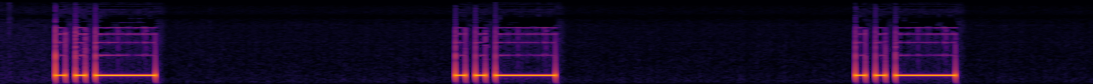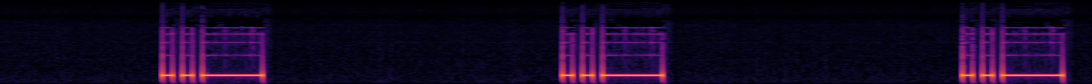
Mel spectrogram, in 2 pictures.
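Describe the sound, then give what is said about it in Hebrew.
Telephone ringing tone on a live call comes as six evenly spaced bursts, each a quick cluster of loud, pulsed electronic tones separated by silence. “בוא נחייג אליו בשידור חי.”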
